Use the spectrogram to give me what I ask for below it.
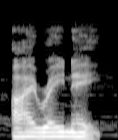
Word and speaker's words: eirene: The Greek word eirene is pronounced eirene, meaning peace, prosperity, quietness, rest, or to be set at one with yourself again.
